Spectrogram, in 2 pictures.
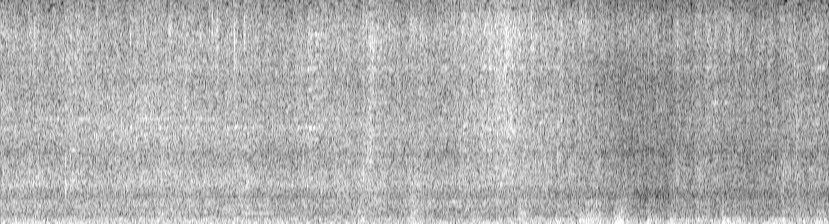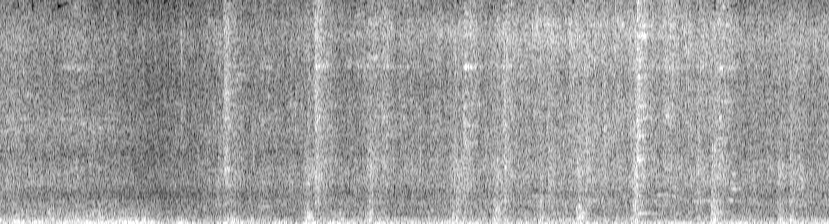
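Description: Passenger train running close alongside on the next track, a steady rumble of wheels on rails that swells in the middle. From about ten seconds in, a run of sharp clickety-clack clicks as wheels cross rail joints.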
